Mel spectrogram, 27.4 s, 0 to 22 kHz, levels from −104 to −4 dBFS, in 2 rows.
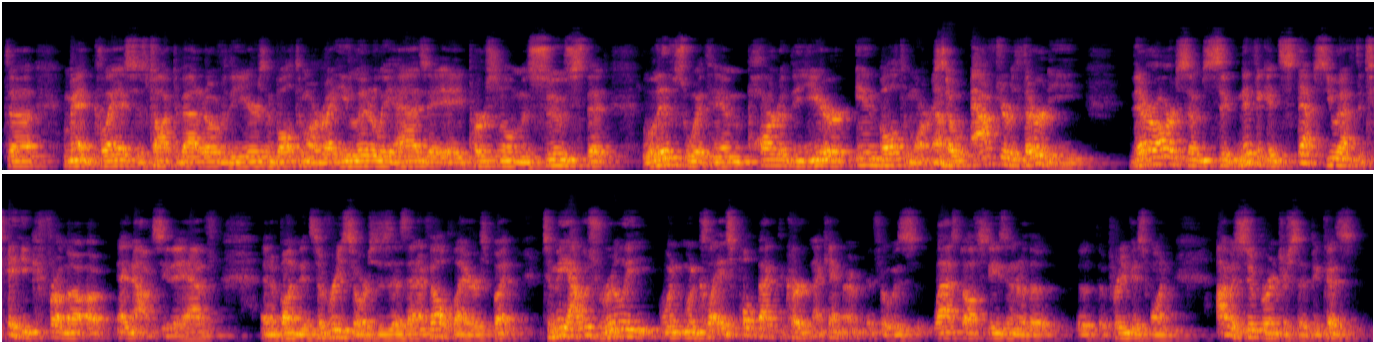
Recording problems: off-mic speech; far
room echo; slight; dies away in 0.5 s

